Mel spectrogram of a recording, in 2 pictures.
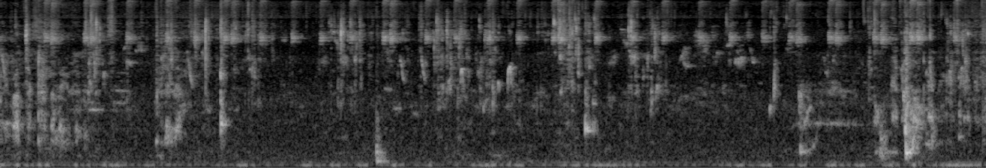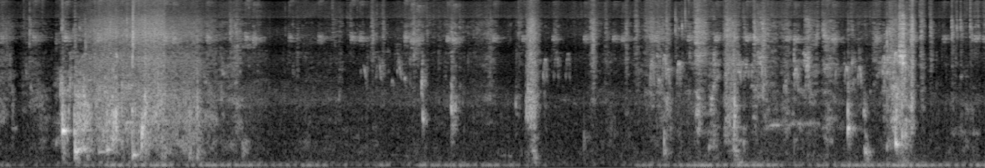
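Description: Ducklings peeping in a rapid, steady run of short high calls. About fourteen seconds in there is a loud burst of water splashing lasting a couple of seconds.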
